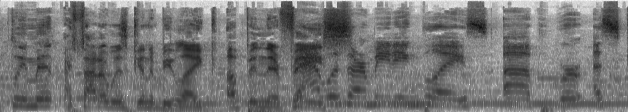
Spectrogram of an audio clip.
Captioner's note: frustrated, monotone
